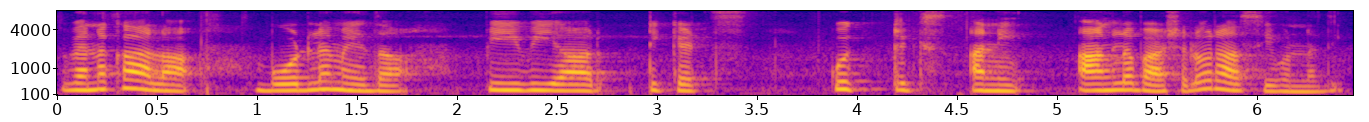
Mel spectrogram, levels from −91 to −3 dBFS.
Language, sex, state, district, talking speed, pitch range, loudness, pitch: Telugu, female, Telangana, Hyderabad, 110 wpm, 215-245 Hz, -18 LUFS, 225 Hz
